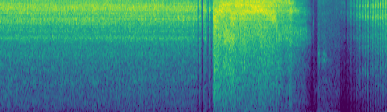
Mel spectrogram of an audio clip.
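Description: A rattlesnake's dry, hissing buzz of a rattle, steady and then suddenly louder before cutting off.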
